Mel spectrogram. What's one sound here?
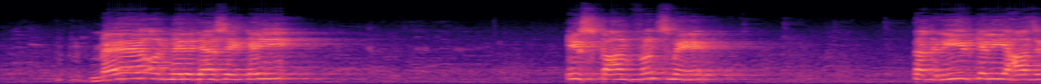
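A man speaks forcefully into a microphone through a loudspeaker, in bursts with pauses.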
